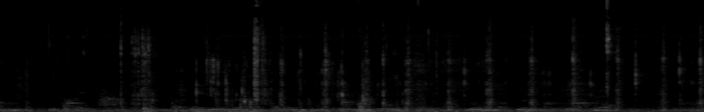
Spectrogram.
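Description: A person chewing a mouthful of curry with vegetables: faint, with many small crunchy clicks throughout.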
